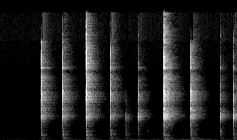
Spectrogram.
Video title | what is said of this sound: Essential Nails Acrylic Overlay Course - Tipping, Blending and Acrylic Application Tutorial | If I give it a tap, you can hear that sound, it's dry. If it's not, you get kind of a dull thump.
